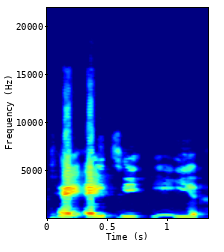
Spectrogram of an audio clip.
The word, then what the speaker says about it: Kate: The E is just to show that you're pronouncing it differently. Because you don't say the E sound in Kate, right? So, but you see the E and you know, as an native English speaker, you know that K-A-T-E is pronounced with an A sound.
